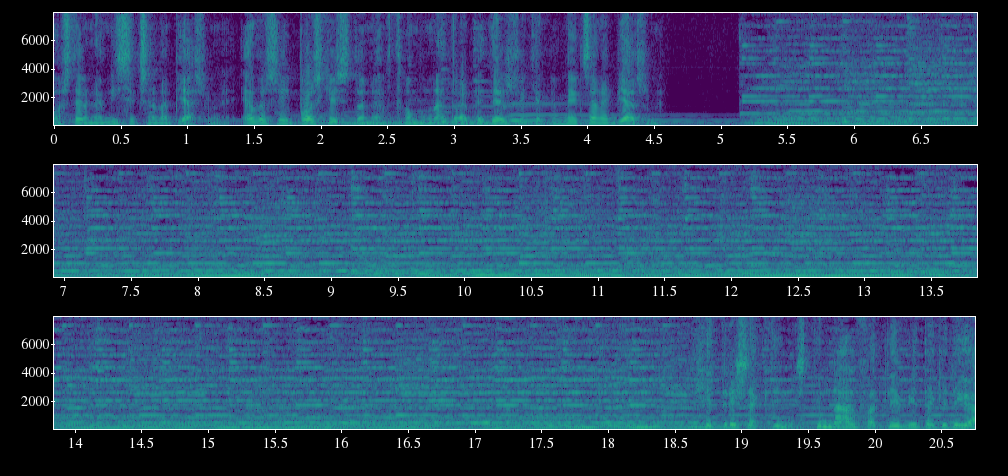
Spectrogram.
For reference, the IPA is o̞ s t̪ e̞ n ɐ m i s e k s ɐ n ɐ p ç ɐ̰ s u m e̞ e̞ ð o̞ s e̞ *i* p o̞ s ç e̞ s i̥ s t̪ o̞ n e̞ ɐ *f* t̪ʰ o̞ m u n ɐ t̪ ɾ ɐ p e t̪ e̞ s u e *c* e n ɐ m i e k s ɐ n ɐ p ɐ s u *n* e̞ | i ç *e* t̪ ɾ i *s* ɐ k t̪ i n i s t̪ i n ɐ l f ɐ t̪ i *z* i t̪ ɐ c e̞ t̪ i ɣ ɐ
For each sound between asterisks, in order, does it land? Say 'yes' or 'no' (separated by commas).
yes, yes, yes, no, yes, yes, no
